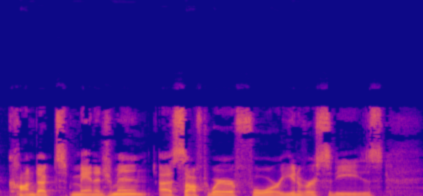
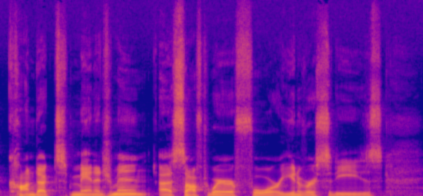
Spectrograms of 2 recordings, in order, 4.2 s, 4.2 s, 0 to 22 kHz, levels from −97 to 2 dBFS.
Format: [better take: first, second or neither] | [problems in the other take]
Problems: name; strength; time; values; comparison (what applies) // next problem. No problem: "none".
second | garbled, watery; slightly; nothing above 9.5 kHz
